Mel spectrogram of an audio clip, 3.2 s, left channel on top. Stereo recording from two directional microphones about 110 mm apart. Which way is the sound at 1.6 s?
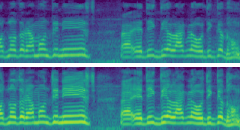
15° right (ahead or behind).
